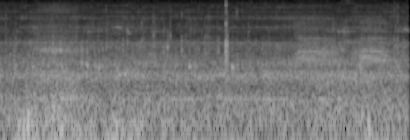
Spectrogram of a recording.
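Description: Outdoor ambience: a steady low rumble of wind on the microphone, with a few faint bird calls and a single small click about halfway through.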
